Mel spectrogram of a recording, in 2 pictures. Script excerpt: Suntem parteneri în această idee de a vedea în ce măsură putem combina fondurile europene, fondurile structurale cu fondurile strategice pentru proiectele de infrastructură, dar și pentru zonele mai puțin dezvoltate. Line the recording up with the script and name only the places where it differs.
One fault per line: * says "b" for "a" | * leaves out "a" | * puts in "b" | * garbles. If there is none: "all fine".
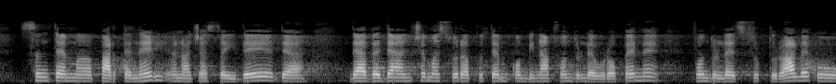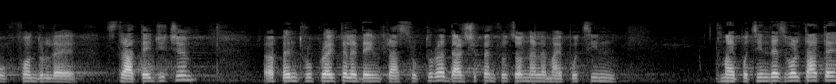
all fine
